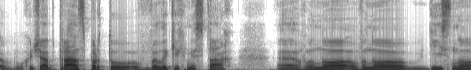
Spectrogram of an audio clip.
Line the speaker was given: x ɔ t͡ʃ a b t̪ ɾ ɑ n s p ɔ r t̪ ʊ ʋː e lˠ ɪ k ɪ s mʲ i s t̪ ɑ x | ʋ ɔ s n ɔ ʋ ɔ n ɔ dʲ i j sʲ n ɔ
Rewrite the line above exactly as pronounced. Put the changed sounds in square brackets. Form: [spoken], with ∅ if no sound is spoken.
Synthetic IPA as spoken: x ɔ t͡ʃ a b t̪ ɾ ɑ n s p ɔ r t̪ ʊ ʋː e lˠ ɪ k ɪ [x] mʲ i s t̪ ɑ x | ʋ ɔ [∅] n ɔ ʋ ɔ n ɔ dʲ i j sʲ n ɔ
